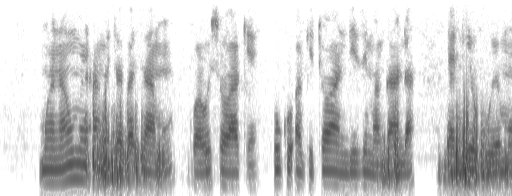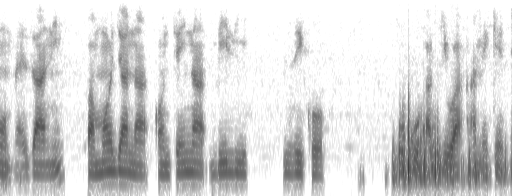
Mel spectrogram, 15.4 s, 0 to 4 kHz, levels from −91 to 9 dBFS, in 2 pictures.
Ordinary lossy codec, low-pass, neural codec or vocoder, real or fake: Opus, 24 kbps; 3.6 kHz; none; real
